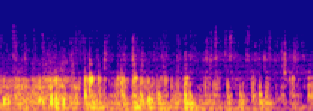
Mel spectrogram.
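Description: Underwater noise picked up by a camera housing on a speargun: a low, uneven rush and gurgle of water moving past, with many small irregular clicks and knocks.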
